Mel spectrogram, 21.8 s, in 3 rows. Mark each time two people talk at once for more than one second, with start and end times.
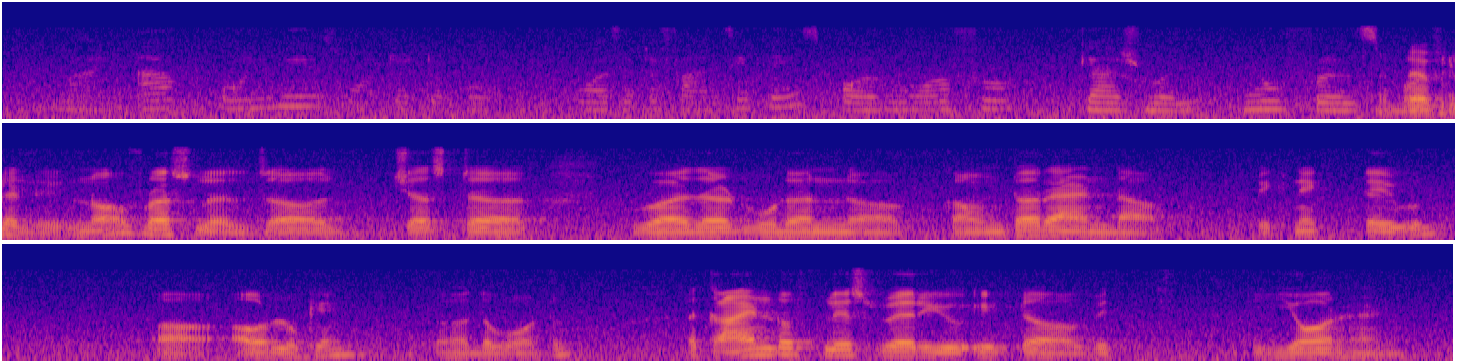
none

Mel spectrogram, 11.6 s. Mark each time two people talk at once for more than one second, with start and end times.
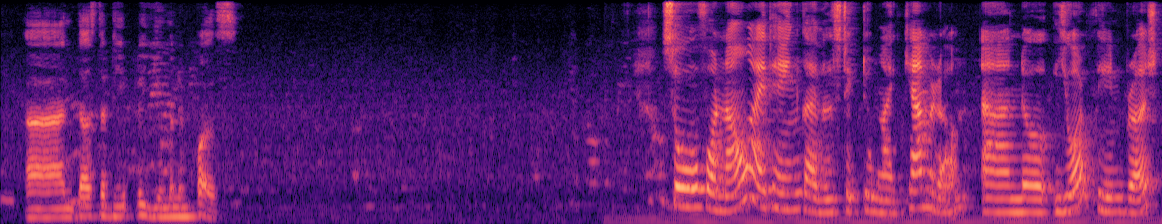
none

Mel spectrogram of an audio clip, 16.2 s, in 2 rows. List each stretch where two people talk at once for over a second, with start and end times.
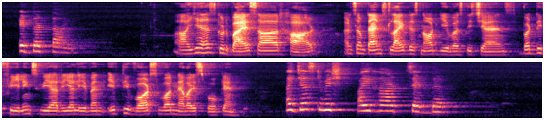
none

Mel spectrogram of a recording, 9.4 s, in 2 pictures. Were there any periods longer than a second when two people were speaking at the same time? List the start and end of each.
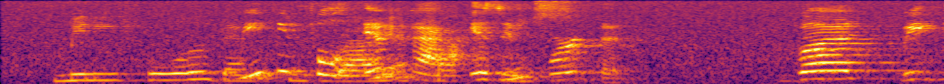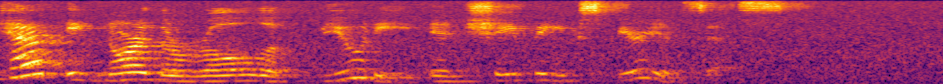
1.1-2.8

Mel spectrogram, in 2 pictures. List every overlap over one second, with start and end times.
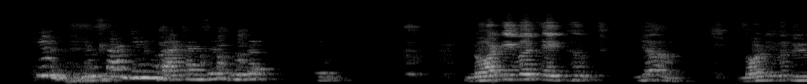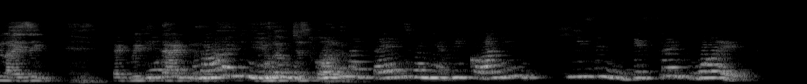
9.3-11.5

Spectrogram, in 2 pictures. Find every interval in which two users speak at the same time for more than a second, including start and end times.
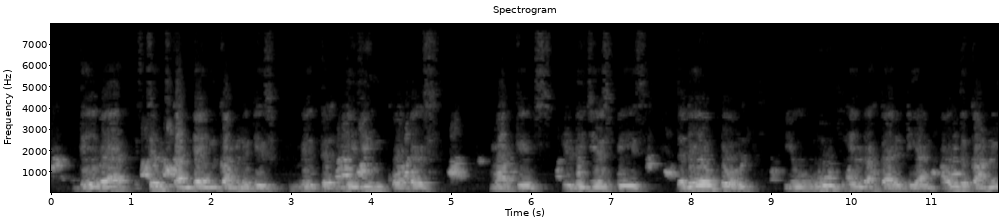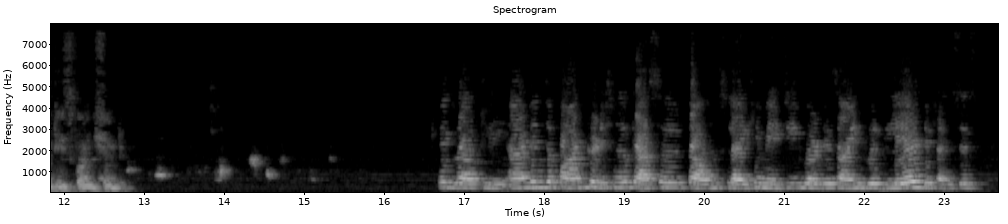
none

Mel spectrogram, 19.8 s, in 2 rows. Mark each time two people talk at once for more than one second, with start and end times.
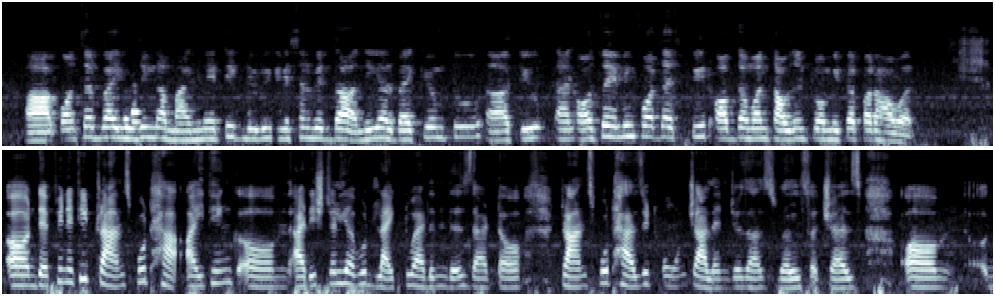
none

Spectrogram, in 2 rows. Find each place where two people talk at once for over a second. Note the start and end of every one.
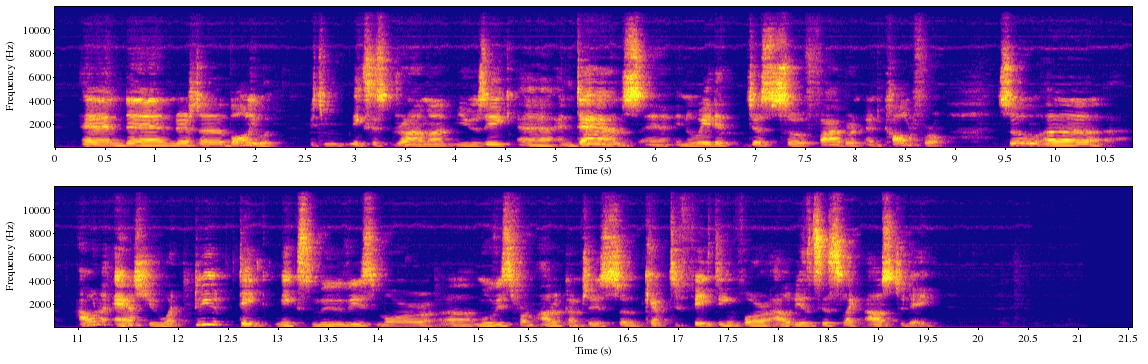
none

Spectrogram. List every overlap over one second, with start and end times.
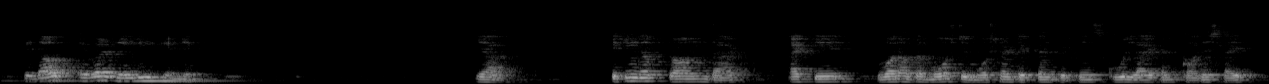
none

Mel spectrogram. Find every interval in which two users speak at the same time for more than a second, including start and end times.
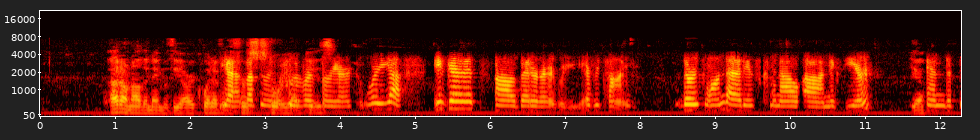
2.4-3.9

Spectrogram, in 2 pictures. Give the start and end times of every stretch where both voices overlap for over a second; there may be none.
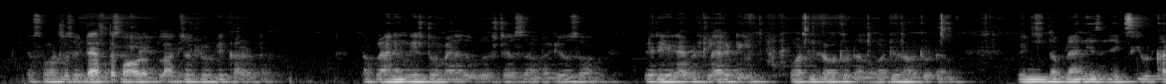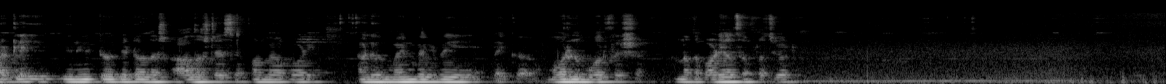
0.6-1.8

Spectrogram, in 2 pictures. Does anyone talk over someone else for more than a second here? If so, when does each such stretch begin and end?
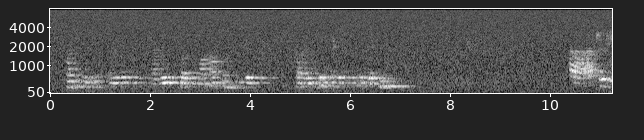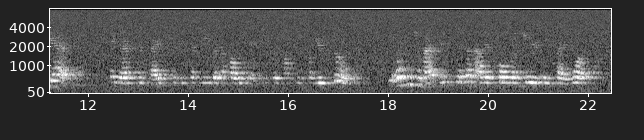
none

